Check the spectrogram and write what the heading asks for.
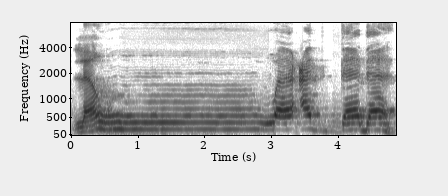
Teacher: Pastikan ada ghunah dengung la masuk ke rongga hidung la. Kemudian tahan dua sampai harakat. · Perhatikan ada tanwin di sini bertemu dengan wawu, idgham bi gunnah. Pastikan ada gunnah dengung.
